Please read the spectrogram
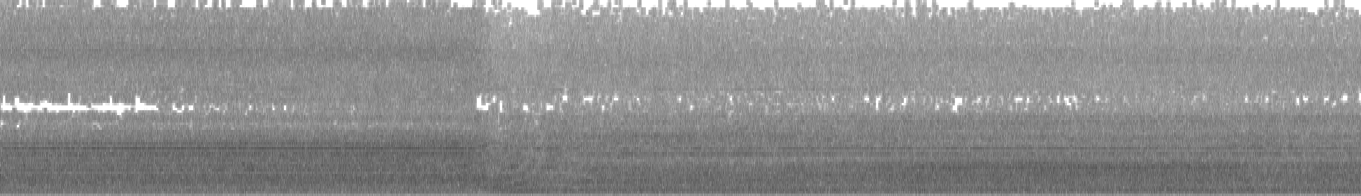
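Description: Babyliss hot-air styling brush blowing steadily. Its sound shifts and drops slightly about five seconds in, then runs on evenly.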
